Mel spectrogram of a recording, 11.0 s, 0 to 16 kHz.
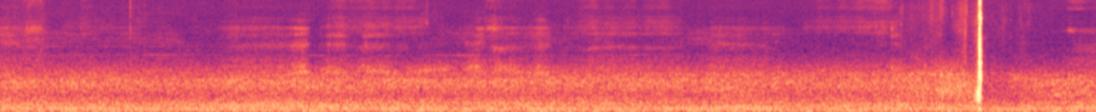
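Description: A golf ball struck once with a 4-iron near the end: a single sharp, loud click at impact. Before it there is only a steady, faint outdoor background hiss.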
